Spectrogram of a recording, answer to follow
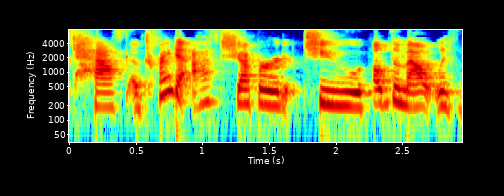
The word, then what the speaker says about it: Shepard: So, does anyone ever think that it's weird that we pronounce Shepard Shepard and not Shefford? It is a PH.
